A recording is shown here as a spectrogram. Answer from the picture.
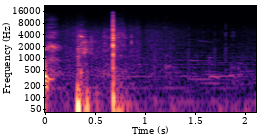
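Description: A low thump, then about half a second later one sharp click: knocks from rod, reel and boat handling while a hooked musky is brought to the net.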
